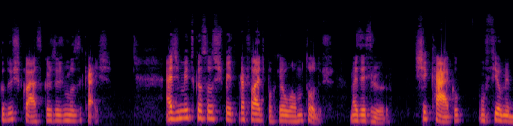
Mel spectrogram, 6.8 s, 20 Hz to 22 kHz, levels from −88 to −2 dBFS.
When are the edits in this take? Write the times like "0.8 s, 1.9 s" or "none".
3.5 s, 4.9 s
